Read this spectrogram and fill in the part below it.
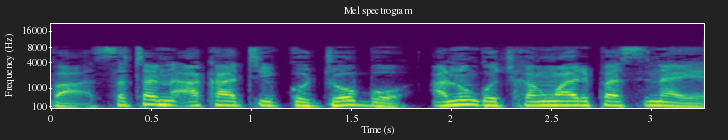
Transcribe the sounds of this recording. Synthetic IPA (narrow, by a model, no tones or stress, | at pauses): sataniakaːtikod͡ʒo̞bʱo̞ano̞ŋɡo̞t͡ʃkamwaɾipasinaɦe̞ːre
